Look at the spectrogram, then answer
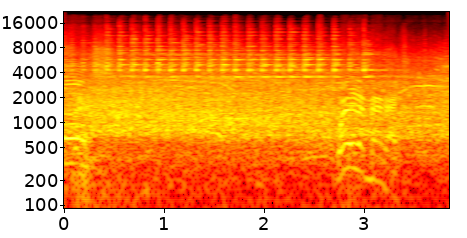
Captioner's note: crowd cheers; bell rings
